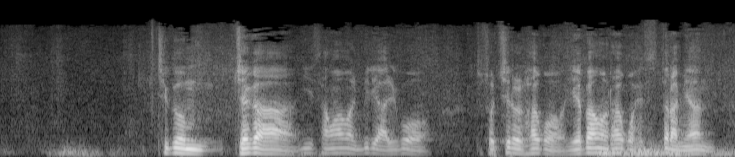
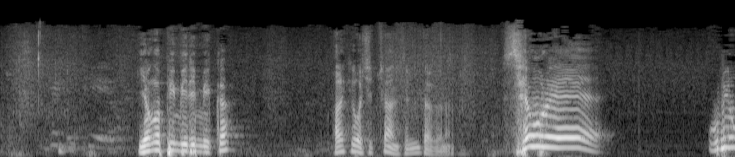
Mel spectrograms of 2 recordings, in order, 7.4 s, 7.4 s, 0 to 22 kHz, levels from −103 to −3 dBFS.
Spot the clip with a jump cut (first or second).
second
